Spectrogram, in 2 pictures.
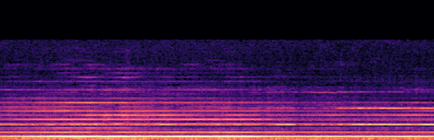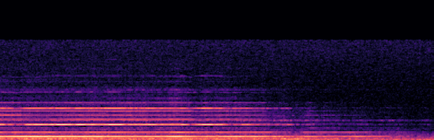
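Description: A single bowed string harmonic, a pure high tone held pianissimo on one steady pitch, swelling in over the first second and slowly dying away over the last couple of seconds.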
